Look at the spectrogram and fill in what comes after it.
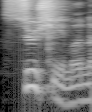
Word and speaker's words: Tsushima: And that what I said last episode was I was most excited for Ghost of Tsushima, not Tsushima. I kept saying it wrong, I guess.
